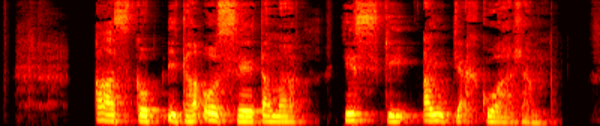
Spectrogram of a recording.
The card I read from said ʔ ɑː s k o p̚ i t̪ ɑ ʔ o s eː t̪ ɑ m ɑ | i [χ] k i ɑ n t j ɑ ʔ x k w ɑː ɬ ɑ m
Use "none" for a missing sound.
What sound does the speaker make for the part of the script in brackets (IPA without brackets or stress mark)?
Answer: s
